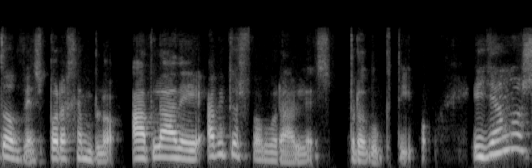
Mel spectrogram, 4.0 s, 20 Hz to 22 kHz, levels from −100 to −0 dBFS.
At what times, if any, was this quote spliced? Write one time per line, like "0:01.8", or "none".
0:02.6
